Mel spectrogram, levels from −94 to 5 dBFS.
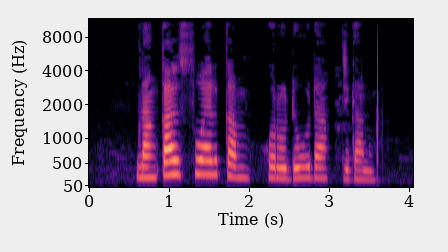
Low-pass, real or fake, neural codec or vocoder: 10.8 kHz; real; none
